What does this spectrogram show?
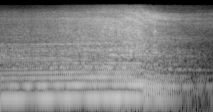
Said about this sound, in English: Also try out a Hyundai Tucson hybrid sports utility vehicle and see what that is like. In fact, let's find out right now on the Rock and Road podcast.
